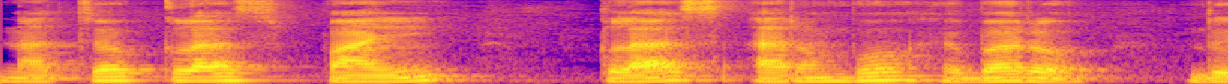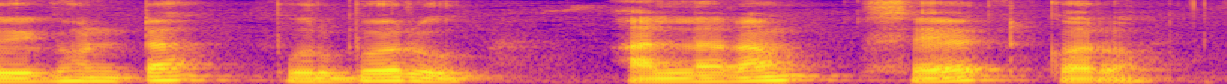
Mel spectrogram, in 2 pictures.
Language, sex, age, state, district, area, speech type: Odia, male, 18-30, Odisha, Kandhamal, rural, read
